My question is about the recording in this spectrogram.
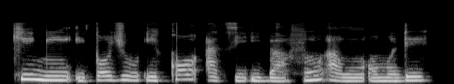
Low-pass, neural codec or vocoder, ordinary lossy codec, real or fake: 7.2 kHz; codec, 44.1 kHz, 2.6 kbps, SNAC; none; fake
